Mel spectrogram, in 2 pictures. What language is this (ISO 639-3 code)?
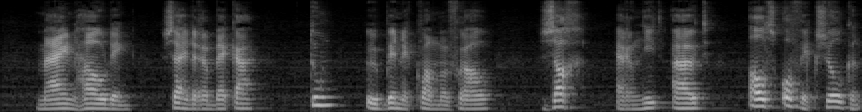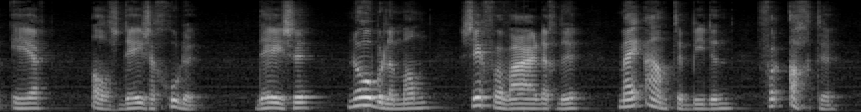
nld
